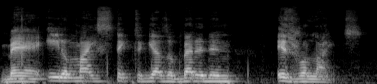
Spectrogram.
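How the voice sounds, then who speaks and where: A man preaching an online sermon in a blunt, street-style manner, slowing down to read scripture with emphasis and using rhythmic repetition. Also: mid-range voice, steady tone. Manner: slows down and reads scripture with emphasis.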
